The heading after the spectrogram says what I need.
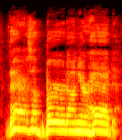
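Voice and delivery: high, loud announcement, stretched out; Piggy calling out. Acted. Piggy telling Elephant about the bird, calling out high. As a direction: call it out high and bold.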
